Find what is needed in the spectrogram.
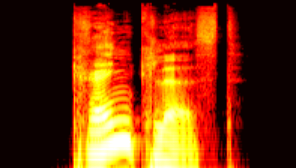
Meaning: second-person singular subjunctive I of kränkeln
- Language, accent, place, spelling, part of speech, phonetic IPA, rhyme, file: German, Germany, Berlin, kränklest, verb, [ˈkʁɛŋkləst], -ɛŋkləst, De-kränklest.ogg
